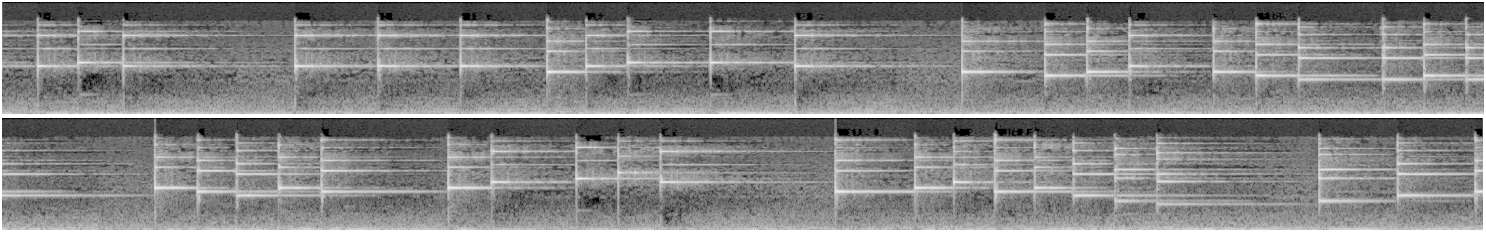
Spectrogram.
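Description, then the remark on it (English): L-shaped stone chimes (qing), hung in a wooden frame and struck with a mallet, ring out a traditional folk melody, each note bright and bell-like with a quick attack and gentle ringing decay, played steadily with no voices. “let's enjoy a traditional folk song, Jasmine Flower, played by the instrument”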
